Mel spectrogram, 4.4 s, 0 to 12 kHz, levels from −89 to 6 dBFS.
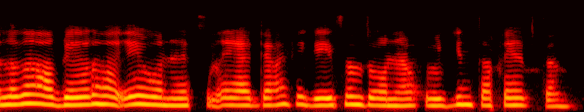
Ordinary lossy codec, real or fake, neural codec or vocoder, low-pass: none; fake; codec, 16 kHz, 1 kbps, FreqCodec, larger model; 7.2 kHz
